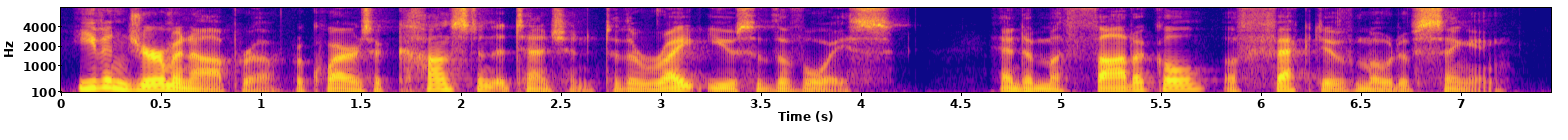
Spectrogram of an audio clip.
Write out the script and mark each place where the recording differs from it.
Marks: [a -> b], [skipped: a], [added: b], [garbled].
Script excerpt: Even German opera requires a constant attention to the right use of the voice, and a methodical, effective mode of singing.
Even German opera requires a constant attention to the right use of the voice, and a methodical, effective mode of singing.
